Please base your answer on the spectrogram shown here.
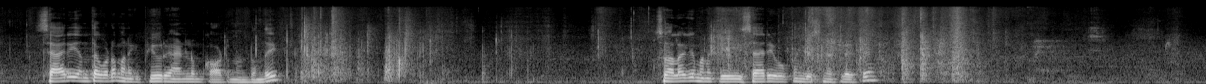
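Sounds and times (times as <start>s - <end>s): cloth rustling and swishing: 2.4s - 10.2s.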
